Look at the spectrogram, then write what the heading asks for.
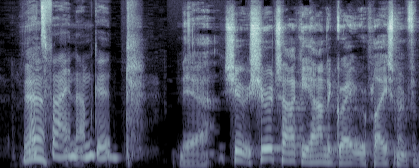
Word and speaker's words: shirataki: And I had some, I have no idea how to say this word, shirataki. Is that how you say it? Yeah, that's That's right. it. Oh, Yeah, okay. shirataki. I had some shirataki noodles and Alfredo.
